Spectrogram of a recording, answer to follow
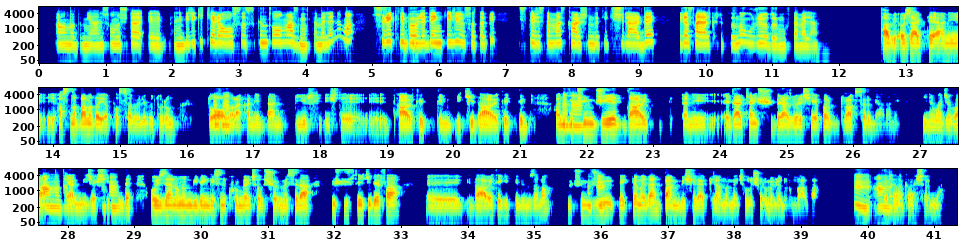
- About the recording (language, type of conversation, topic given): Turkish, podcast, İş ve özel hayat dengesini nasıl kuruyorsun, tavsiyen nedir?
- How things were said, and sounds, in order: none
